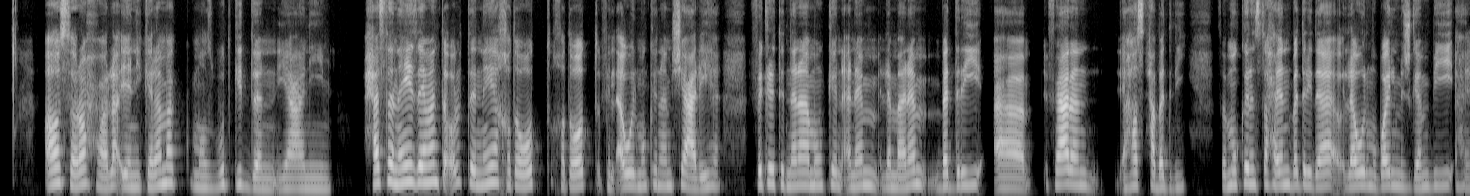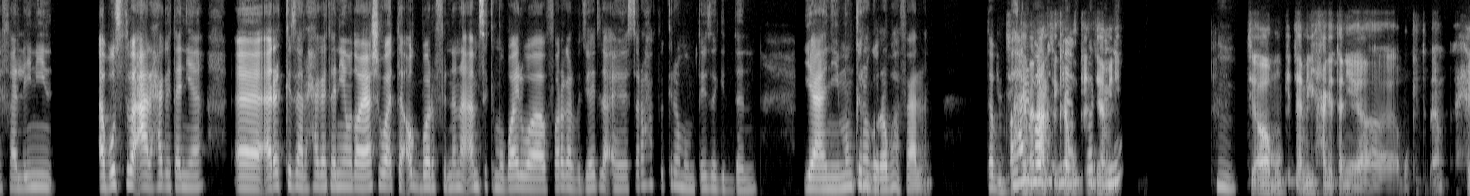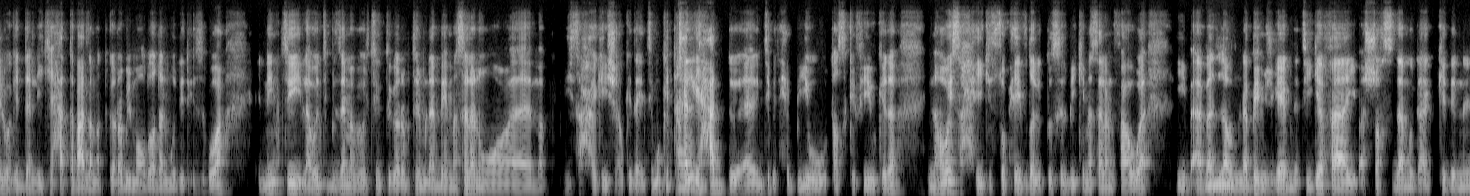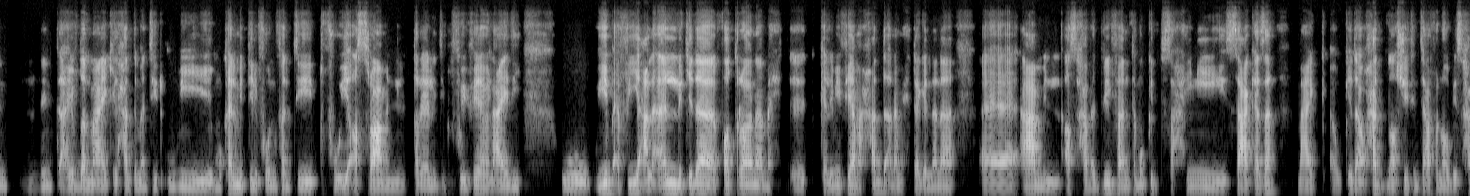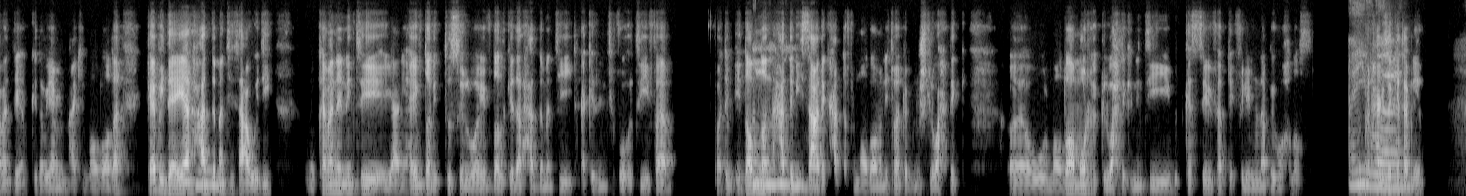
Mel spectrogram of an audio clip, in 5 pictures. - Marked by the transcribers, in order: unintelligible speech
- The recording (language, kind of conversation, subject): Arabic, advice, إزاي أقدر أبني روتين صباحي ثابت ومايتعطلش بسرعة؟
